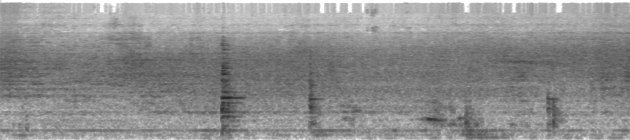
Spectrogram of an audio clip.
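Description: Steady sizzling from tomato pieces and turmeric frying in a pan for a tomato cauliflower curry, with a few sharp spoon scrapes as the mixture is stirred, close and alone.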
